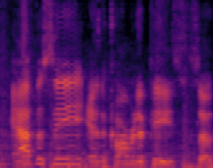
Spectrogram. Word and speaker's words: Appice: Well, there's a Peachy, Appice, and a Carmen Appice.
